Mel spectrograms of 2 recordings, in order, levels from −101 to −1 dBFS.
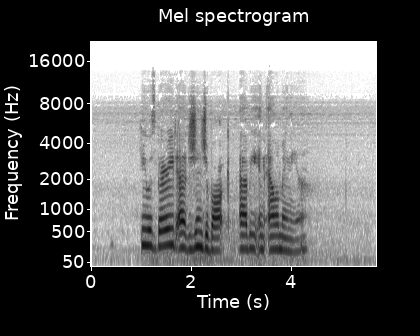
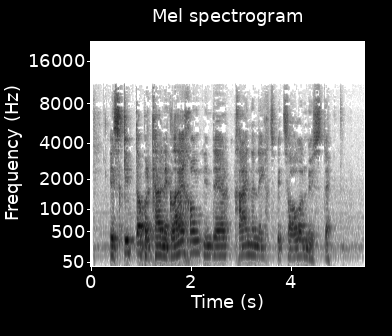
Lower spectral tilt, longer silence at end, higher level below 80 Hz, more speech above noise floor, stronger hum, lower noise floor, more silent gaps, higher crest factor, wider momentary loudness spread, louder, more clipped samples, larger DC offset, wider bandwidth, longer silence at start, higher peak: about the same, -3.5 dB/octave vs -3.5 dB/octave; first, 1.4 s vs 0.65 s; about the same, -50 dBFS vs -54 dBFS; first, 38 dB vs 31 dB; neither; first, -52 dBFS vs -48 dBFS; neither; about the same, 14 dB vs 16 dB; about the same, 12 LU vs 13 LU; about the same, -15 LUFS vs -17 LUFS; neither; neither; about the same, 11.5 kHz vs 11.5 kHz; first, 1 s vs 0.4 s; about the same, -2 dBFS vs 0 dBFS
